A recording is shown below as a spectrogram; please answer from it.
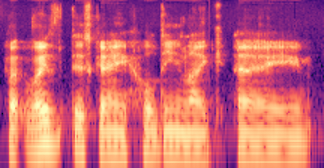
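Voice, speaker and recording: Teasing, low-voiced male gamer. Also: steady tone, measured pace, darkish tone. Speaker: player on stream. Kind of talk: casual game stream chat.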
